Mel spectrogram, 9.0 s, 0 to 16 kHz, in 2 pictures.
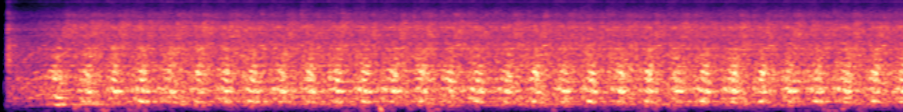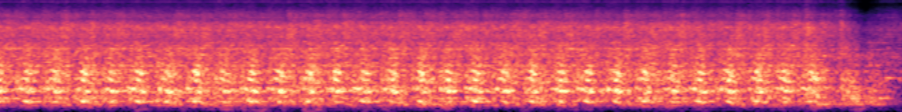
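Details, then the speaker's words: Alfa Romeo 156 1.9 JTD early common-rail diesel, previously had sensors and high-pressure pump replaced elsewhere, immobilizer eliminated (doubtful if done right): steady starter churn for nine seconds, never fires. Crank no start; low compression suspected, RPM sensor signal not read. "he car just does not want to start the immobilizer was already eliminated as well but that leaves me with some doubts about if it was done correctly or not"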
